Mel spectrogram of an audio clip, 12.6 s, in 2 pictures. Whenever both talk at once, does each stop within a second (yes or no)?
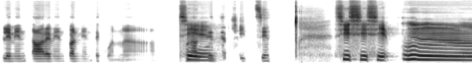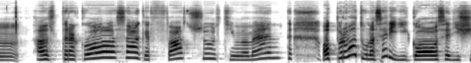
yes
